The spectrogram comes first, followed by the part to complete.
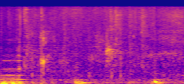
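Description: Three dull, low thumps about a second apart, over faint room noise.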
